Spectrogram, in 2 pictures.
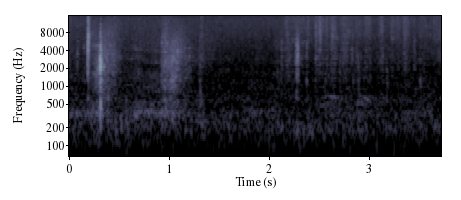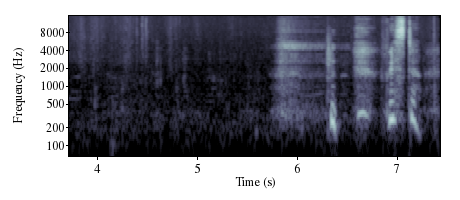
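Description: A small dog's paws crunch softly through snow.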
